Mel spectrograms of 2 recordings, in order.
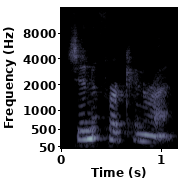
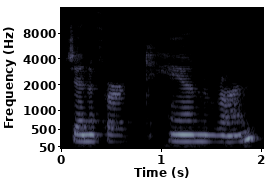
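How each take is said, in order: First: The word can is reduced to a quick kn. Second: The word can has a full clear vowel. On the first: The speaker calls it right. "When we speak quickly, it sounds like this" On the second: The speaker calls it wrong. "You don't hear"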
